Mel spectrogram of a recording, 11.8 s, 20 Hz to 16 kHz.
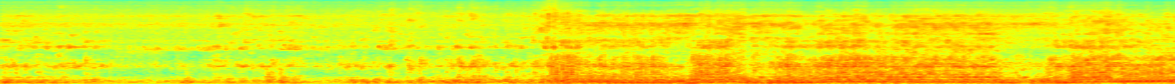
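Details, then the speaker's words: Fuel-injected El Caballero V8 running after a valve-cover oil leak repair, with cardboard underneath to check for drips. Deep, even rumble building slightly as revs rise, steady firing with no knocks or ticks; sounds real good, running normally. "Sounds real good."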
